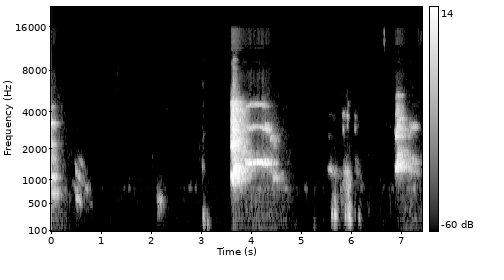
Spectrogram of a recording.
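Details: Blenheim Cavalier King Charles Spaniel puppies, from a litter of five born at New Year's to Paris and Spike, kept indoors in a puppy pen. A loud harmonic yelp stands out between scattered soft whimpers and short faint squeaks.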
